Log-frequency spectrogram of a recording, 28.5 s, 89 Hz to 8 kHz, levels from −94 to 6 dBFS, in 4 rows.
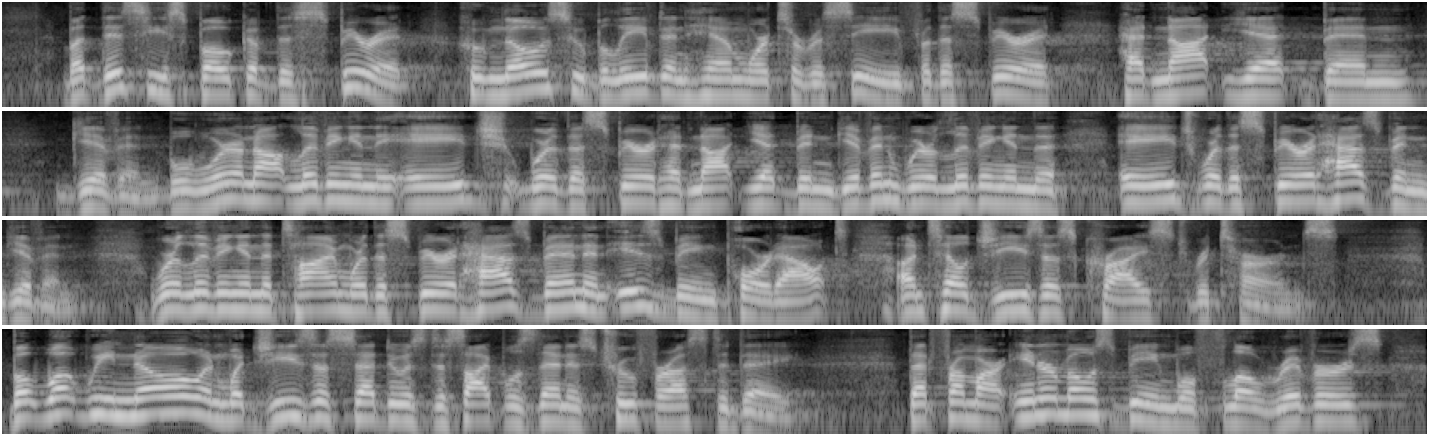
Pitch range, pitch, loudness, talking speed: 145-175 Hz, 160 Hz, -20 LUFS, 200 wpm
